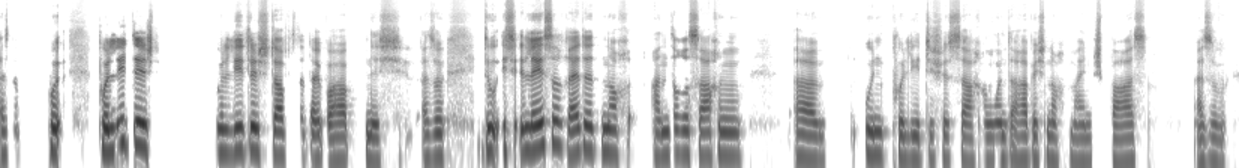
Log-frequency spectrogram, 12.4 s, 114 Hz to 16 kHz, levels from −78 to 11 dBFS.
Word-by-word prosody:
Also, 165 - -6 0.3
po 370 - +6 0.4
politisch 215 +3 +6 0.5
politisch 185 +1 +3
darfst 165 -1 0
du - - -11
da 155 0 0
überhaupt 145 0 -2
nicht 140 -1 -3 0.2
also, 155 +1 -2 0.3
du, 190 -2 +3
ich 200 - +1
lese 210 +4 +6
Reddit, 185 +2 +2
noch 180 -1 0 0.2
andere 165 +2 -2
Sachen, 165 -1 -1 0.5
ähm, 150 -2 -2 0.4
unpolitische 150 -4 -4
Sachen 140 -1 -4
und 145 0 -3
da - - -4
habe 145 0 -3
ich 145 - -6
noch 145 +1 -7
meinen 135 -1 -7
Spaß. 140 +1 -5 0.4
Also, 135 0 -6
160 Hz, 135 wpm, -21 LUFS, 145-180 Hz, 0.5 s, po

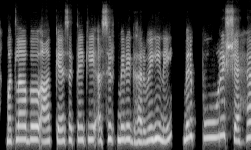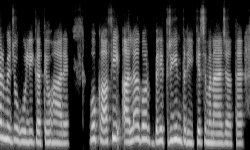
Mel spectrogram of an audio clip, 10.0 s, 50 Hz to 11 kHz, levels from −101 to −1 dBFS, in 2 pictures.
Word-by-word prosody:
मतलब 285 +2 +3 0.2
आप 245 +1 +2
कह 255 -1 +2
सकते 270 +2 -3
हैं 280 0 0
कि 285 -1 +2
अ, 255 -2 -2
सिर्फ़ 280 +1 -2
मेरे 285 +1 +2
घर 235 -1 -2
में 265 +2 +1
ही 305 +2 +5
नहीं, 270 +5 -1 0.3
मेरे 310 +5 +3 0.2
पूरे 330 +3 +1
शहर 290 +2 +3
में 295 -2 +2
जो 270 +1 -4
होली 235 -1 -3
का 225 - 0
त्योहार 220 -2 -2
है, 210 - -5 0.4
वो 295 +2 +1
काफ़ी 250 +5 +2 0.2
अलग 285 +5 0
और 290 -1 +1
बेहतरीन 255 +3 0
तरीके 230 -2 -4
से 230 +2 -8
मनाया 210 -1 0
जाता 205 0 -7
है। 210 0 -5
255 Hz, 190 wpm, -24 LUFS, 235-285 Hz, 0.4 s, ही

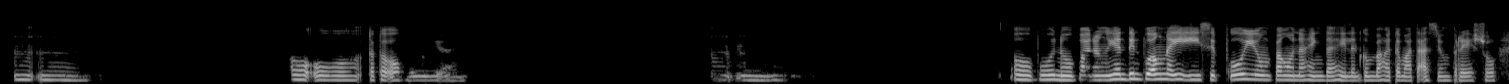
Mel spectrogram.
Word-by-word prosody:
Mm. 205 -3 -9 2.0
Oo, 200 -2 -3
totoo 195 0 -1
po 185 - -12 0.2
'yan. 170 -2 -13 2.4
Mm. 200 -2 -12 2.2
Opo, 215 0 +1
'no? 205 -2 +3
Parang 205 -1 +1
'yan 235 +3 +4
din 250 -1 +3
po 245 - +7
ang 240 +1 +5
naiisip 215 -2 +3
ko, 230 +3 +3
yung 220 -3 +2
pangunahing 200 -1 0
dahilan 190 -1 -1
kung 190 0 -4
bakit 190 0 -1
tumataas 185 0 -2
yung 185 0 -6
presyo 180 0 -3
205 Hz, 90 wpm, -23 LUFS, 195-215 Hz, 2.4 s, po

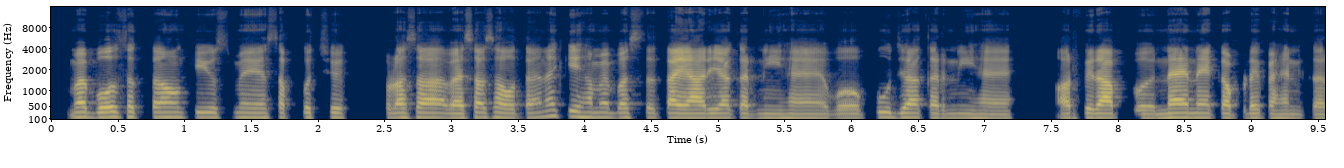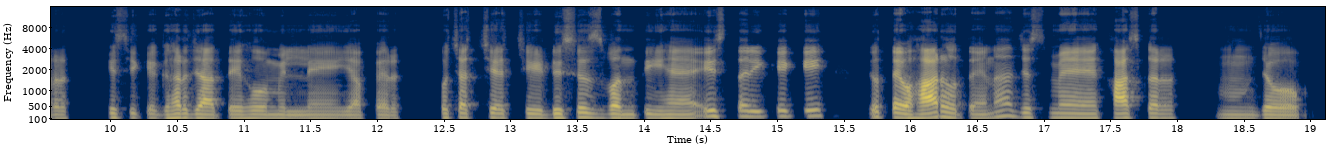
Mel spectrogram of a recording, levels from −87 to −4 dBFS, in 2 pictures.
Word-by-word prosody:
मैं 155 0 +4
बोल 155 +2 +4
सकता 160 0 -2
हूँ 155 0 +2
कि 155 0 -1
उसमें 150 0 -2
सब 145 0 -3
कुछ 150 0 -7
थोड़ा-सा 145 0 0
वैसा-सा 150 +3 +1
होता 140 0 0
है 150 - -4
ना 185 +2 -1
कि 180 -2 0
हमें 150 -1 -2
बस 145 0 -2
तैयारियाँ 135 0 +6
करनी 130 -1 -2
हैं, 125 0 -1
वो 65 - -2
पूजा 145 -2 0
करनी 130 -1 -4
है, 120 -1 -2 0.3
और 130 - 0
फिर 140 -1 0
आप 135 0 +6
नए-नए 140 +3 +4
कपड़े 130 0 0
पहनकर 125 -2 -3 0.3
किसी 140 0 -7
के 125 - -7
घर 125 +3 0
जाते 120 -1 +1
हो 120 +1 -2
मिलने 115 0 -5 0.2
या 115 0 -3
फिर, 110 0 -7 0.3
कुछ 135 +1 -5
अच्छी-अच्छी 135 -1 -2
डिशेज़ 130 +2 -2
बनती 120 -1 -1
हैं। 120 0 -1
इस 180 0 0
तरीक़े 175 +1 -1
के 185 +1 0 0.4
जो - - -2
त्यौहार 135 -1 +7
होते 140 -5 -2
हैं 120 0 -4
ना 175 +7 -4
जिसमें 140 -4 -1
ख़ासकर 135 -1 +3 0.3
उम, 115 -1 -9
जो 115 0 -2
135 Hz, 170 wpm, -25 LUFS, 125-145 Hz, 0.4 s, त्यौहार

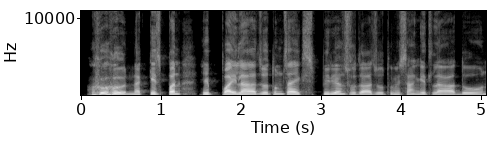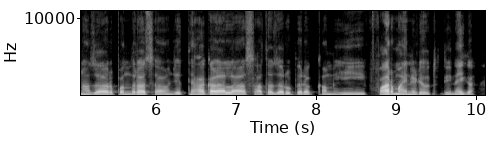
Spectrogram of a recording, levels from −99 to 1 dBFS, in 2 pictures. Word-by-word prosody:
हो, 200 +9 +6
हो, 160 +2 +7
नक्कीच. 120 +4 -1
पण 140 -1 +7 0.3
हे 135 - +5 0.2
पहिला 130 +4 +7
जो 150 - +3
तुमचा 145 -1 +3
एक्सपिरियन्स 135 0 0
होता, 105 -2 +2
जो 110 +1 -5
तुम्ही 115 +1 -5
सांगितला 105 -2 -3 0.2
2015चा, 105 -2 -3
म्हणजे 100 +2 -7
त्या 100 +6 -2
काळाला 110 -1 +2
₹7,000 105 0 -5
रक्कम 110 +1 -11
ही 120 +3 -7 0.2
फार 125 +6 +4
मायने 105 -1 -4
ठेवत 95 -3 -6
होती, 95 - -12
नाही 110 +6 -4
का? 95 -5 -9
110 Hz, 155 wpm, -22 LUFS, 105-120 Hz, 0.3 s, हो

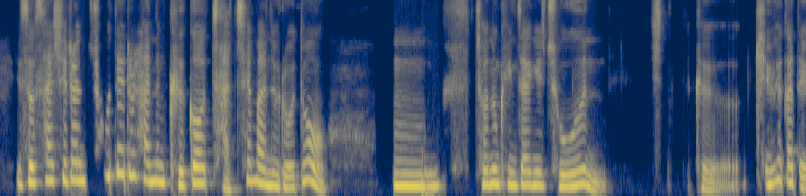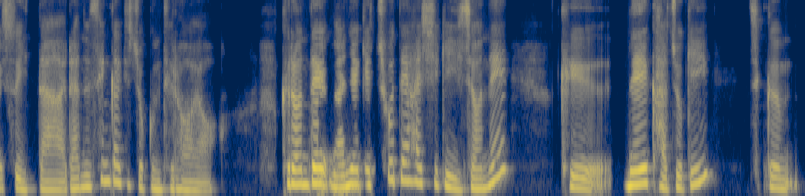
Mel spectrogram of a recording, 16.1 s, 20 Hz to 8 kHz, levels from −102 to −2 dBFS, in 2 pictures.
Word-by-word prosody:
그래서 225 +2 +4
사실은 270 +1 0 0.2
초대를 355 0 +1
하는 260 -4 +2
그것 230 +2 +2
자체만으로도 195 - 0 0.7
음 185 -1 +5 0.4
저는 215 0 +2
'굉장히 200 -1 +1
좋은 185 - +1 0.4
시 - - -12 0.3
그 150 +9 -7 0.3
기회가 240 +3 0
될 160 -5 -3
수 155 - -4
있다.'라는 140 +4 -3
생각이 250 -1 -4
쪼끔 155 -5 -5
들어요. 130 -5 -6 0.7
그런데 220 0 +5
만약에 210 +5 +3
초대하시기 240 - -2
이전에 160 - 0 0.5
그 170 +5 -2 0.2
4 210 +4 +7
가족이 200 - -2 0.4
지금 160 +2 -5
205 Hz, 245 characters per minute, -23 LUFS, 160-240 Hz, 0.7 s, 4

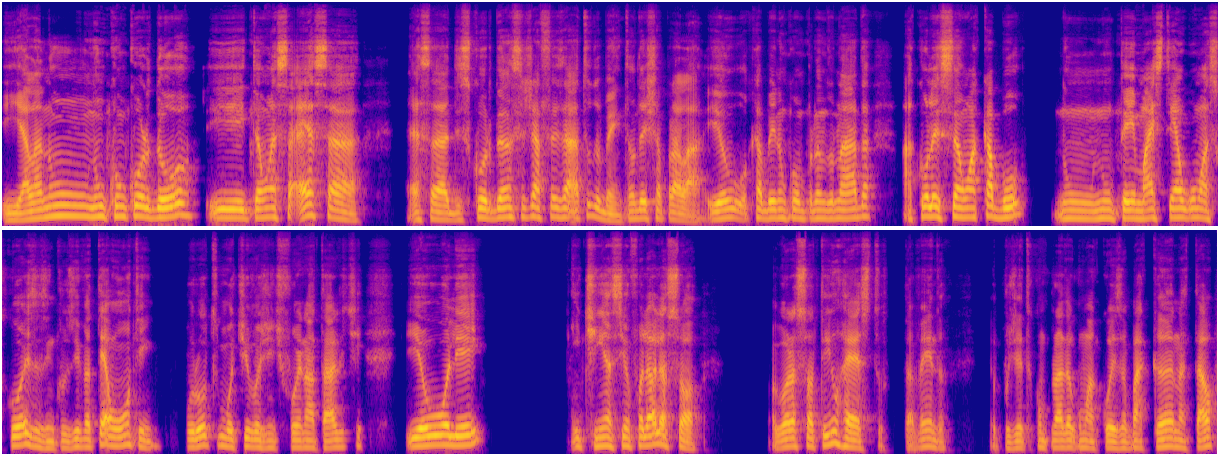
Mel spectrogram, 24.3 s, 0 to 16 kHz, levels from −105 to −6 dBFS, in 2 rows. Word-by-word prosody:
E 110 +1 -2
ela 125 +4 +3
não 170 +2 0
não 160 +1 +1
concordou, 165 +2 +2
e 140 0 +2
então 145 +3 0
essa 155 - +3
essa 130 - +2 0.4
essa 115 -2 +1
discordância 150 +7 0
já 165 0 +1
fez: 155 0 -4
"Ah, - - +3
tudo 165 -5 -4
bem, 105 -5 -2
então 125 +8 -6
deixa 135 0 0
pra - - -1
lá". - - -2
Eu 135 +3 +1
acabei 140 -1 0
não 140 - -3
comprando 135 -1 -3
nada, 140 +4 -1 0.3
a - - -4
coleção 160 -1 +3
acabou, 155 +2 +2 0.3
não 135 -9 -5
não 130 +1 -2
tem 135 +2 +3
mais. 130 +1 +2
Tem 150 +1 -1
algumas 145 -2 -1
coisas, 150 -6 +1
inclusive, 115 +5 -5
até 125 - +2
ontem, 140 -4 -2 0.3
por 125 +1 0
outro 150 +1 -1
motivo, 130 -1 -2
a - - -1
gente 110 0 -8
foi 120 0 -4
na 115 -1 -2
Target, 120 +4 -4 0.4
e 135 - -1
eu 145 +2 +7
olhei 160 +1 +3 0.9
e 130 - -5
tinha, 135 +3 -1
assim. 135 - -1
Eu 140 - -2
falei: 145 +2 +2
"Olha - - +3
só, - - -1 0.7
agora 125 +6 +2
só 135 +1 0
tem 150 +6 -2
o - - +1
resto, 125 - 0 0.2
tá - - -6
vendo?". 120 -4 -6 0.4
Eu - - -13
podia 110 +2 -6
ter - - -18
comprado 115 0 -2
alguma 115 -1 -4
coisa 110 -1 -2
bacana, 120 +2 -1
tal. 140 +5 -1
135 Hz, 175 wpm, -23 LUFS, 120-150 Hz, 0.9 s, eu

